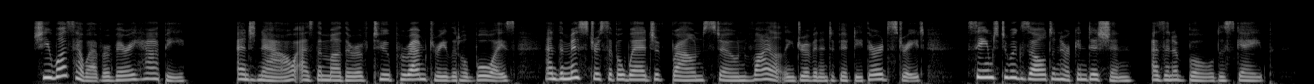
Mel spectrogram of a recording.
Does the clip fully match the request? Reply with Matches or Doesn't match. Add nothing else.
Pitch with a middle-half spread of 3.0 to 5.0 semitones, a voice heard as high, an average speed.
Matches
